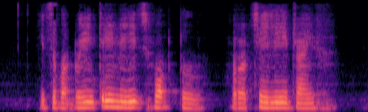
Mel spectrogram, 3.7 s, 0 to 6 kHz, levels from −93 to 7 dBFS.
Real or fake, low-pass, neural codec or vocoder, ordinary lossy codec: fake; 5.4 kHz; codec, 24 kHz, 1 kbps, SNAC; MP3, 32 kbps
